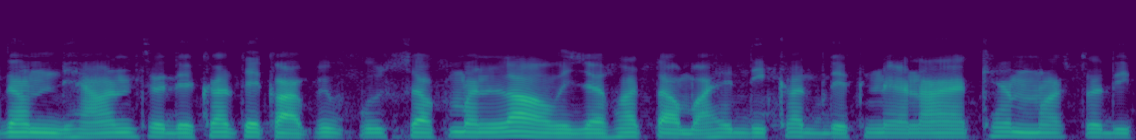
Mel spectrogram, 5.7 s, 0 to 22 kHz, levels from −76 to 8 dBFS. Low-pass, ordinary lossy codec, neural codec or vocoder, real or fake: 7.2 kHz; none; codec, 16 kHz, 4 kbps, X-Codec, HuBERT features, trained on LibriSpeech; fake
